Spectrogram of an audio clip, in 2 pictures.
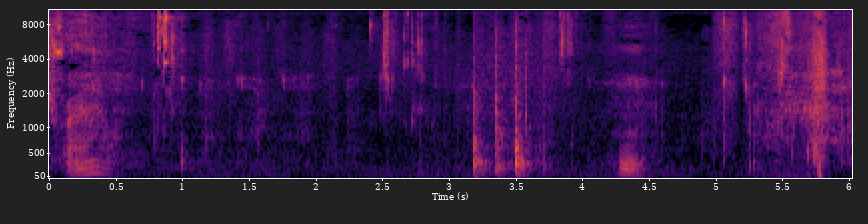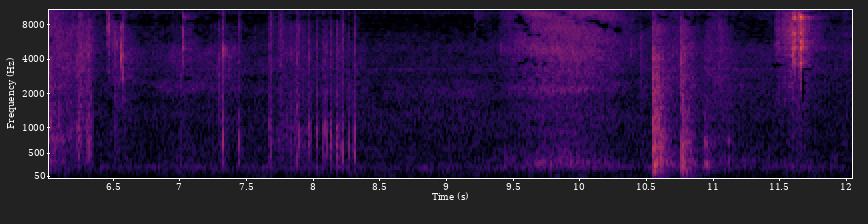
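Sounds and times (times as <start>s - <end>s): person chewing and biting: 0.9s - 3.0s.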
